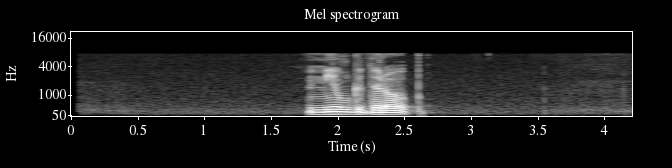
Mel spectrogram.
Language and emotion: Russian, neutral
